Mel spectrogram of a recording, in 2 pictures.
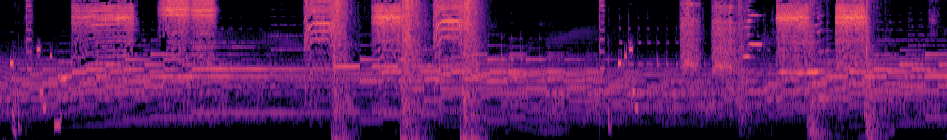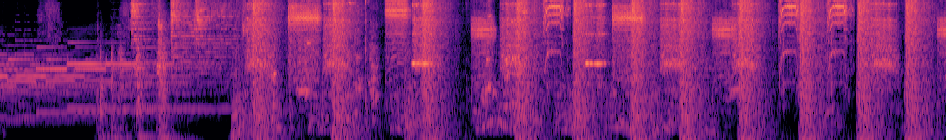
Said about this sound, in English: And there's a song that literally starts with two robots having sex. But it's just these two machines that are just like, like crashing into each other.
